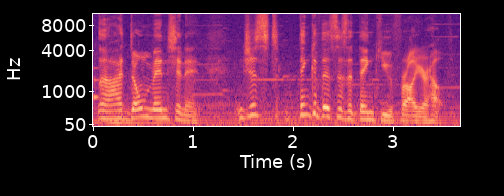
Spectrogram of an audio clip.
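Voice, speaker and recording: A man's voice: high voice, sing-song, a little fast. An actor voicing a cheerful, eager and generous young man with an upbeat, friendly manner. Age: young adult. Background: game music.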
